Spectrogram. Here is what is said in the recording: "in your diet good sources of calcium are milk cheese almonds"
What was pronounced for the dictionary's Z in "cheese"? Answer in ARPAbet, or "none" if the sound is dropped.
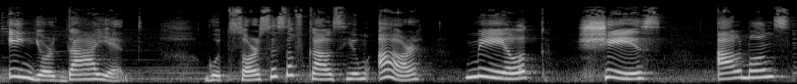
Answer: S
